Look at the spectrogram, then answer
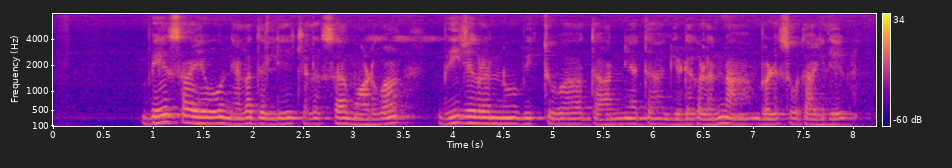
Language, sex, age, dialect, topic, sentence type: Kannada, male, 31-35, Coastal/Dakshin, agriculture, statement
